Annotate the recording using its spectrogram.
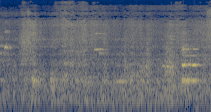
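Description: Electric train pulling out of a station, heard from inside the passenger car: running noise of the motors and wheels slowly grows louder as it gathers speed, with a few brief whining tones.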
